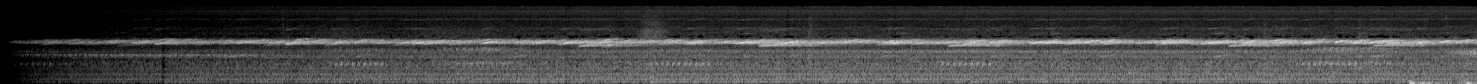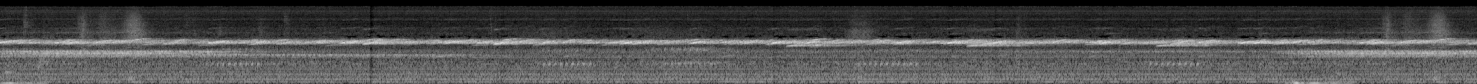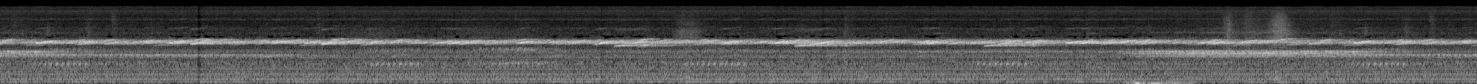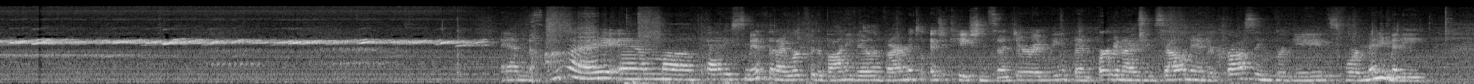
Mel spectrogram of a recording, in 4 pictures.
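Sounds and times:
frogs peeping: 0:00.2 - 0:59.0
lower frog calls: 0:00.2 - 0:59.0
low thumps: 0:13.8 - 0:18.8, 0:27.5 - 0:31.1, 0:40.7 - 0:44.2.

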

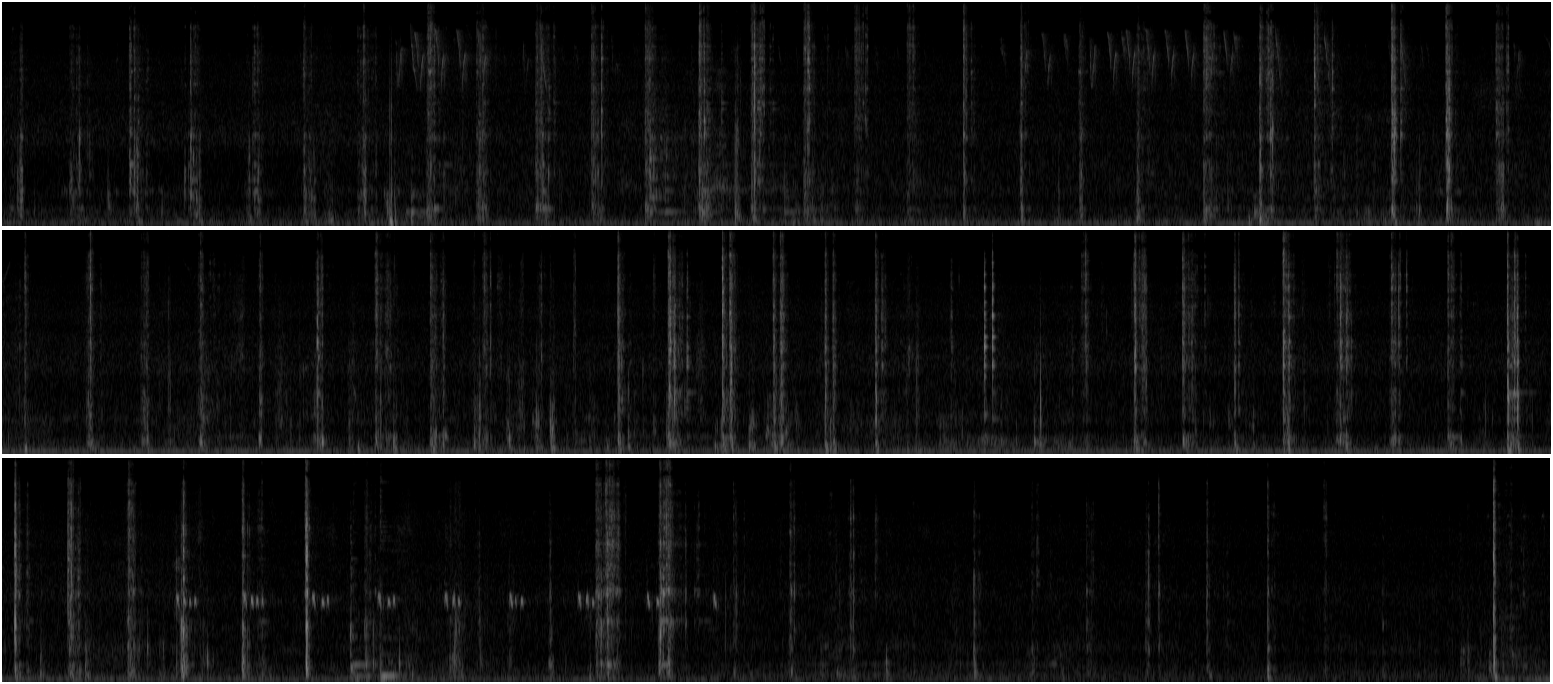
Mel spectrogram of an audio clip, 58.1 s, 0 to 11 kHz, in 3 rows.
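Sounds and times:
hoe chopping into soil: 0:27.0 - 0:30.5.

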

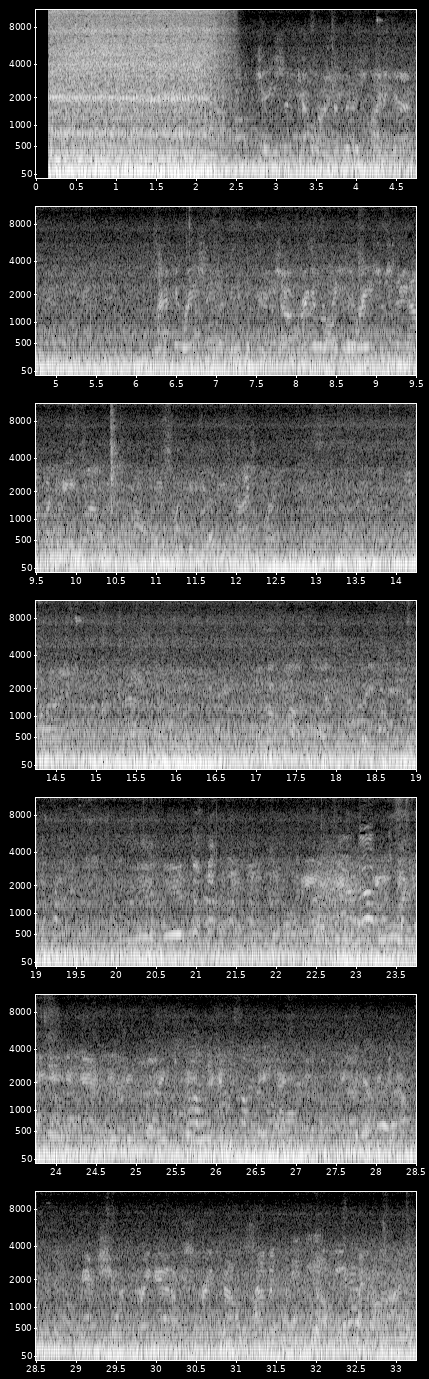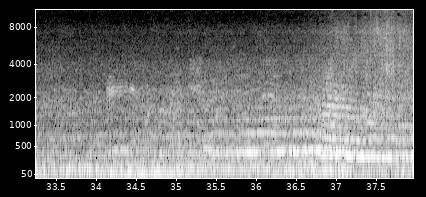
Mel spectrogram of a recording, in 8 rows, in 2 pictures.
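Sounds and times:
steady low rumble: 0:01.0 - 0:27.7
people talking in background: 0:01.0 - 0:37.9.

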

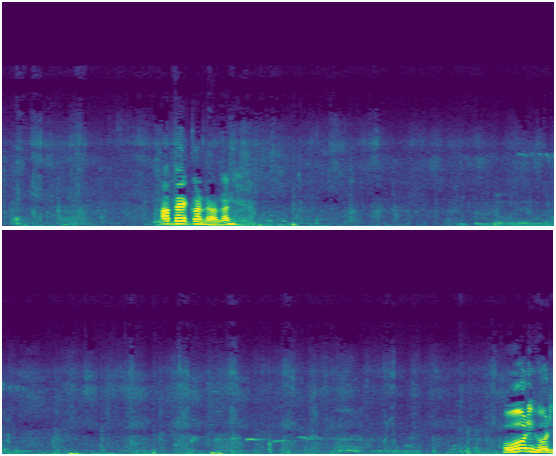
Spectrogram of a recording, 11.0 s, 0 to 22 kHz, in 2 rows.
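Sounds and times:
footsteps jogging on dirt trail: 0:00.0 - 0:11.0.

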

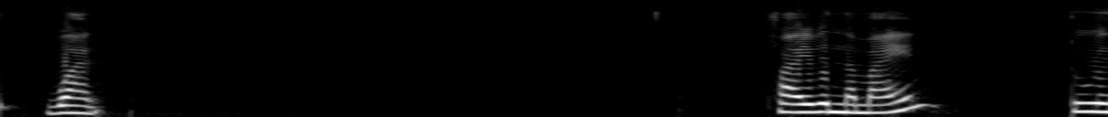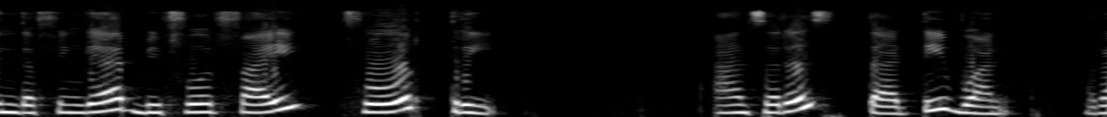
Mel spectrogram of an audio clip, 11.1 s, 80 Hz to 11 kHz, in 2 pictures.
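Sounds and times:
woman speaking: 0:00.0 - 0:00.7, 0:03.8 - 0:08.1, 0:09.1 - 0:11.0.

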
